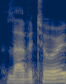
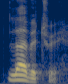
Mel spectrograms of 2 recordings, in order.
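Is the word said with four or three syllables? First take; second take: four; three. First: The word is said with four syllables. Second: The word is shortened to three syllables.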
